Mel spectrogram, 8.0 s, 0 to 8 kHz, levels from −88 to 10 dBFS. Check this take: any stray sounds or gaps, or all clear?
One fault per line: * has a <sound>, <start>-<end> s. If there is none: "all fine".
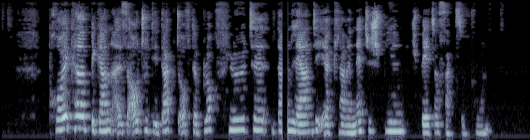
* has a dropout, 4.2-4.3 s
